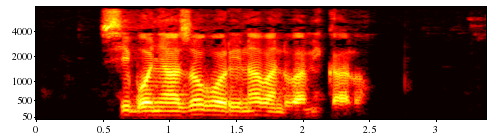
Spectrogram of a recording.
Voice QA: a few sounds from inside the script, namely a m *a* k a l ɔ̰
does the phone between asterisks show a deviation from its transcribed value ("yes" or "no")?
yes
